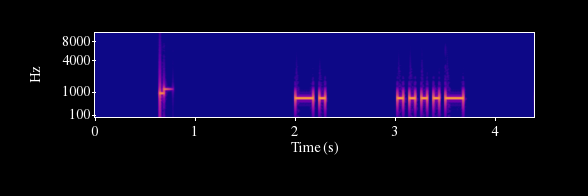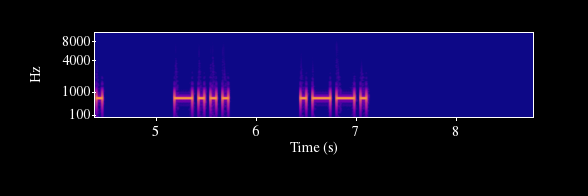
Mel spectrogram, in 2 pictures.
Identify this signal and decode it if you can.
Morse code, heard as a keyed tone, about 20 wpm, spaced as for 9 wpm, 700 Hz. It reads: N4EBP
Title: USA Call Signs - 5 Characters - 4x Character Spacing - 20wpm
